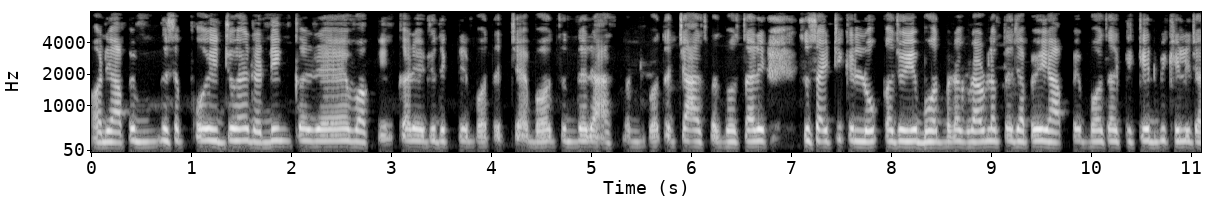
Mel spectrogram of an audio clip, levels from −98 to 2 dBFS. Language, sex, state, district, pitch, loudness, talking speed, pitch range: Hindi, female, Bihar, Purnia, 240 Hz, -16 LUFS, 290 wpm, 235-250 Hz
